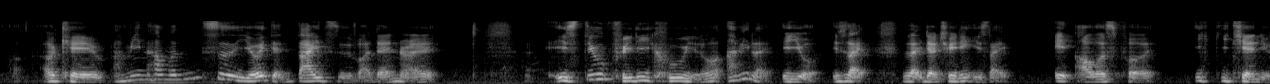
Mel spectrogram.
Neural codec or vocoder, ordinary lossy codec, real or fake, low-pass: none; none; real; none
